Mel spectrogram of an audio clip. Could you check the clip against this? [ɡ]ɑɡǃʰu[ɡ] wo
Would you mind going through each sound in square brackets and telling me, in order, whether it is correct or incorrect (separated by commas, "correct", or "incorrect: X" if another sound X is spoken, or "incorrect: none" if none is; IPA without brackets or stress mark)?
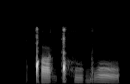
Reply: incorrect: ǃ, correct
